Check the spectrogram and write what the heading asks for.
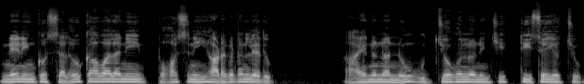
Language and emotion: Telugu, fearful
